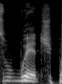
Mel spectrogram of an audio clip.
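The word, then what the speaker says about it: The VVitch: It's witch, but it's spelled with two V's.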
